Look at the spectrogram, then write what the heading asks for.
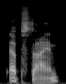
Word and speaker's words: Epstein: passed on now but so Henry Epstein nephew of Brian says Brian pronounced it Epstein I don't know what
